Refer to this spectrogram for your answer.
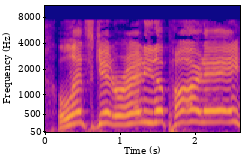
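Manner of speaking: high, very slow announcer call, "party" drawn out. Retelling how the announcer opened the fight night: imitating Michael Buffer. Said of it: "he comes out and he goes".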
